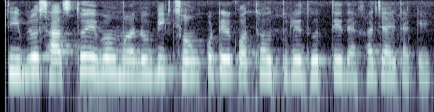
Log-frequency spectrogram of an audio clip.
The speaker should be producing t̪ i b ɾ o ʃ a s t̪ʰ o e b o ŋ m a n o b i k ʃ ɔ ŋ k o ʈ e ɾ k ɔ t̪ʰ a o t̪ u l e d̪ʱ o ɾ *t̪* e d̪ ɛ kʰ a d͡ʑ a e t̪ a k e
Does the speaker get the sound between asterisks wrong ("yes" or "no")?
no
